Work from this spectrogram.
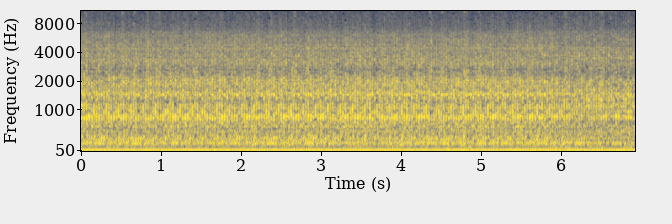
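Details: Volvo V70 TDI (VAG) diesel at idle: a steady, even rattle at a couple of beats a second. Not the vacuum pump; the timing belt tensioner makes the noise.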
